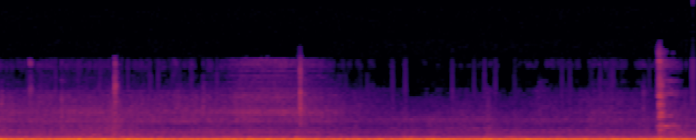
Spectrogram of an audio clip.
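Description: Steady low rumble of an SRT KTX-Sancheon high-speed train running at speed, heard inside the passenger coach, with a couple of faint ticks.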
